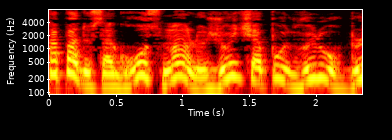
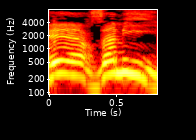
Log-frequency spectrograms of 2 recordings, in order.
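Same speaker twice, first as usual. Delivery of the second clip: thundering, booming stentorian shout, pitched high; 7 semitones higher, 4 dB louder than usual. A small gnome shouts the duke's welcome to the arena, booming stentorian shout. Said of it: "hurla le petit personnage de sa voix de stentor".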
